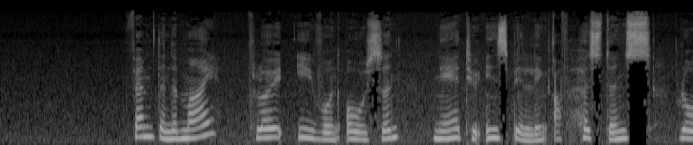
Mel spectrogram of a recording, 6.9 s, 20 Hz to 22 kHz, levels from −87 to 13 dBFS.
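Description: Throughout the speech, the room noise sits about 31 dB below the talker, and the gain swings by around 5 dB under louder sounds. This is gain pumping, likely from input gain set far too high feeding a fast limiter.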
